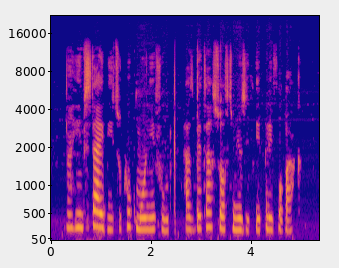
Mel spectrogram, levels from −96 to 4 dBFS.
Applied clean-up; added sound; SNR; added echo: classical method spectral subtraction.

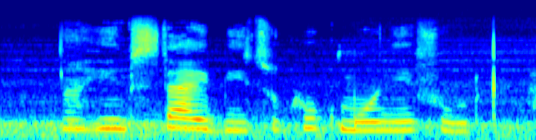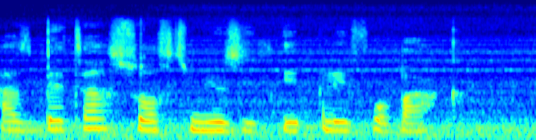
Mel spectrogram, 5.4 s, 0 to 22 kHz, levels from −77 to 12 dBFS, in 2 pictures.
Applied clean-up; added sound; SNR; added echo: none; Fire; 12 dB; none.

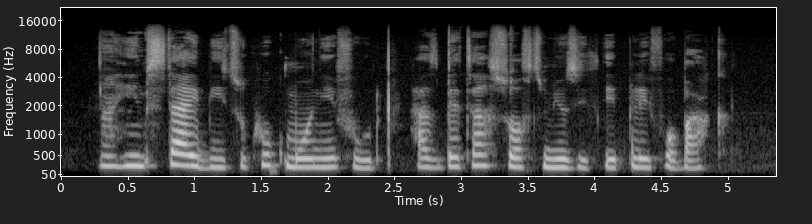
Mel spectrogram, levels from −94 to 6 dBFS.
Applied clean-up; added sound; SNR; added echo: none; none; none; none.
